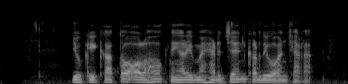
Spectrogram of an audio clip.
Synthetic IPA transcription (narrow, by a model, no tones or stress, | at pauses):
jukikat̪ɔːlɔɦɔk̚niŋalimaɦɛrd͡ʒɛnkɨrd̪iwawaɲt͡ʃaɾa̰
